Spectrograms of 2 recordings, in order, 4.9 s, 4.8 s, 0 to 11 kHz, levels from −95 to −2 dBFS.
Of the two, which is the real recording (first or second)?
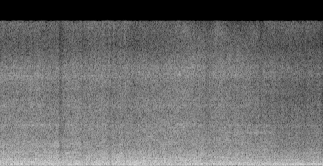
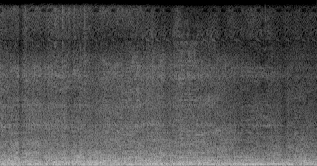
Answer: first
